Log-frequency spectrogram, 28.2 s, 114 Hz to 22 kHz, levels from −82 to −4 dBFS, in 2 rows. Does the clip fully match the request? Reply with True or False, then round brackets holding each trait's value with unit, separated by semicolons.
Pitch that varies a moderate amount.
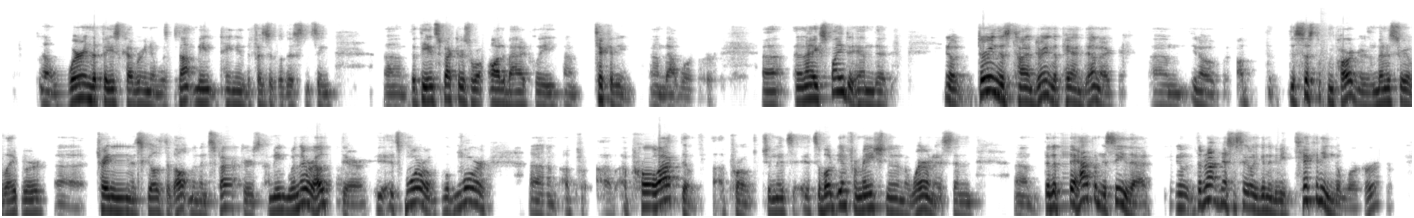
False (5.8 semitones)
